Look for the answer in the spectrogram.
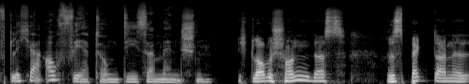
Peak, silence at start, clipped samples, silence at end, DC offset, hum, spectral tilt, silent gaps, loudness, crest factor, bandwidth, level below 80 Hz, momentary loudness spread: -2 dBFS; 0 s; under 0.1%; 0 s; under 0.1%; none; -5 dB/octave; none; -21 LUFS; 18 dB; 18.5 kHz; -46 dBFS; 13 LU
